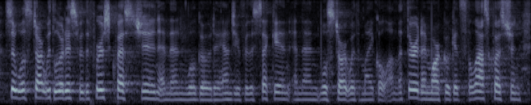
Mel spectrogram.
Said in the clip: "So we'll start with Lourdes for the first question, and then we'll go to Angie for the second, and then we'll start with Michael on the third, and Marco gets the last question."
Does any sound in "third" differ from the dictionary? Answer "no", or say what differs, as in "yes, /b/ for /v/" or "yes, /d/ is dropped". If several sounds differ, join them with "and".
no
